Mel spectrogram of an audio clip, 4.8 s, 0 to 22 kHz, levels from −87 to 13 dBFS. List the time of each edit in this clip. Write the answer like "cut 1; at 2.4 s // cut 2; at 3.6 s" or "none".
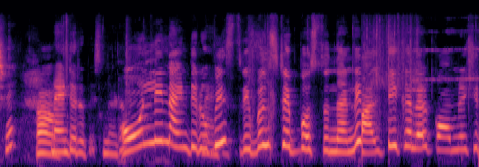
cut 1; at 3.6 s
